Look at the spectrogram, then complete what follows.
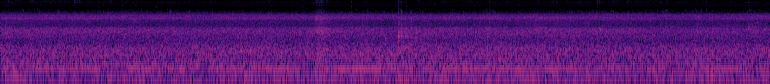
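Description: Fish deep-frying in a wide wok of hot oil: a steady sizzle and bubbling, with a faint steady hum underneath and two light knocks about six and eight seconds in.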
